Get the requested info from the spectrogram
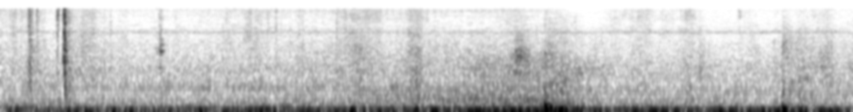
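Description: A steady low outdoor rumble with a few sharp clicks and rustles near the start, as a handheld phone brushes through sweet potato leaves.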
